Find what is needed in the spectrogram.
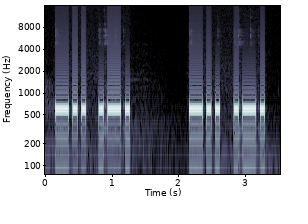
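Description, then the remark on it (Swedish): A clear, steady Morse code tone spells out the letters DR, the radio operators' abbreviation for "dear", in crisp dashes and dots, the two-letter sequence sent twice with a pause between. No voices. “Så good evening och så dear är DR.”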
